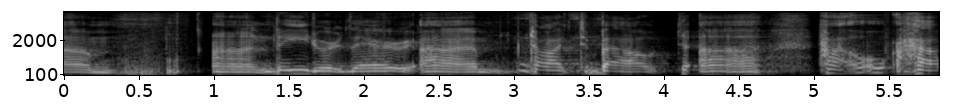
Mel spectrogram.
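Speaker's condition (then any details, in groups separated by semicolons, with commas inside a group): Cerebral palsy, mild; minor case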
